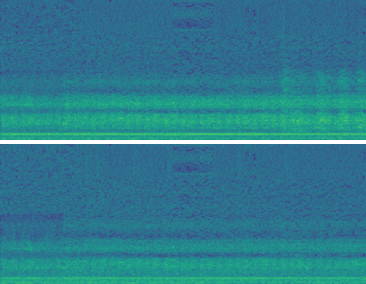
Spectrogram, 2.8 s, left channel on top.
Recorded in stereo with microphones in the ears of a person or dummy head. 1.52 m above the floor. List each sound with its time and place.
0.0 s a machine running: 45° left (ahead or behind)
